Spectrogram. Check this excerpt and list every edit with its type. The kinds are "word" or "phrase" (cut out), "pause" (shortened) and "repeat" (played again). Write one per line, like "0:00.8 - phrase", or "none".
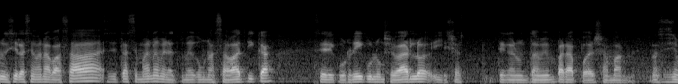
0:01.0 - word
0:02.2 - word
0:03.1 - word
0:03.8 - word
0:04.4 - word
0:05.3 - word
